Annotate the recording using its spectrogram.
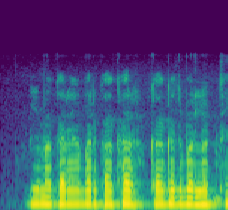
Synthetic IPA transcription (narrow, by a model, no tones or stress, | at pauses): biːmakɐɾabɐɾkaːkʰɐɾkaːɡəd͡ʒbɐɾlɐɡ̚t̪ʰe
